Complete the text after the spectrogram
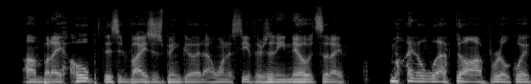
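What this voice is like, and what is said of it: Hoarse, strained voice. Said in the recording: “losing my voice a little bit. I'm sounding a little bit ridiculous.”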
